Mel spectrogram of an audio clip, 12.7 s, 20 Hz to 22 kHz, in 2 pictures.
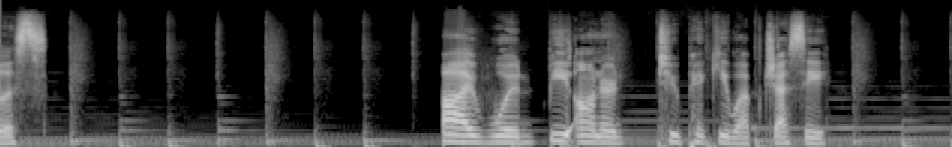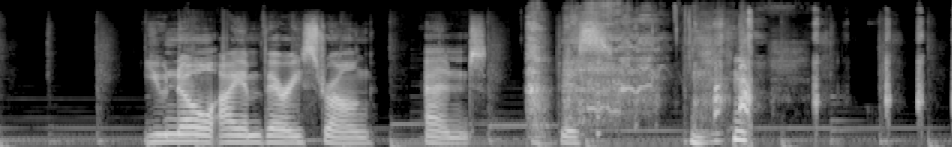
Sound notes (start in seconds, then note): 9.8 SOMEONE giggles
